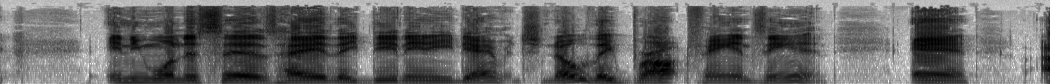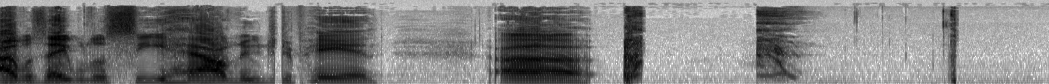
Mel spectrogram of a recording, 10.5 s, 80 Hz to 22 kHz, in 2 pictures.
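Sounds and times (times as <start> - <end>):
speech: 0.5 - 8.3
person coughing: 8.4 - 9.4.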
